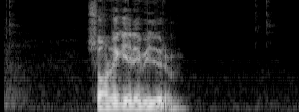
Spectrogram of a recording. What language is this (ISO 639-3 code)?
tur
